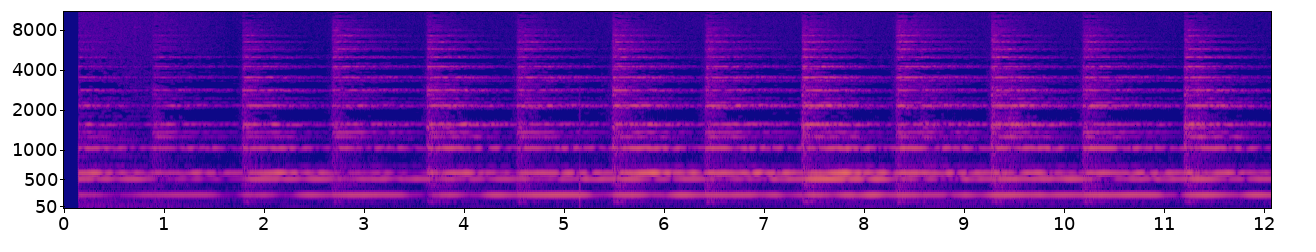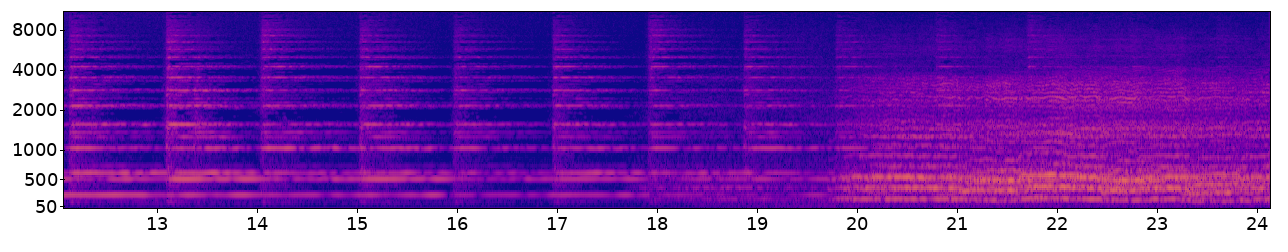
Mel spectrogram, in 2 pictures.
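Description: A single bell struck in quick, even strokes, a little over one a second, each stroke ringing on into the next; the strokes grow weaker and stop a few seconds before the end. Near the end a men's choir begins Gregorian chant in unison.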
